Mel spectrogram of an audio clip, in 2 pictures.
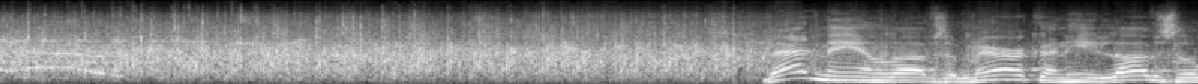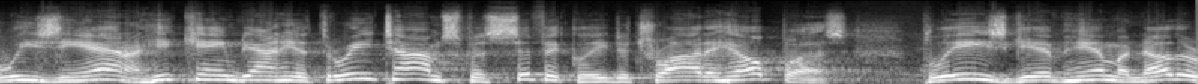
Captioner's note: applause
